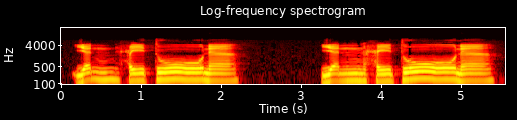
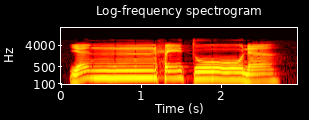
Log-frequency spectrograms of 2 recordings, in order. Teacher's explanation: huruf Izhar make ini dinamakan hukum izhar halqi Bagaimana cara membacanya Nun dibunyikan secara jelas dan cepat tanpa ada dengung yen retune yen hituna Bacaan yang dibaca secara dingo adalah salah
